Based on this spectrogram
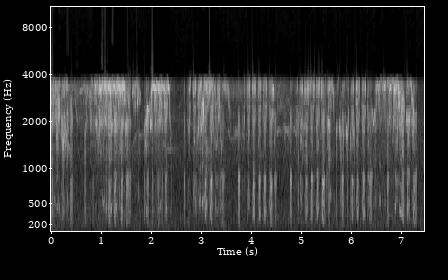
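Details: Black storks at their nest in Estonia on 6 June 2011, during nest exchange and feeding: loud, hoarse, noisy bursts, then a fast train of short rasping pulses running steadily through the second half.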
